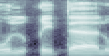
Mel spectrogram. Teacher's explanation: قاف کو موٹا، تا کو باریک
